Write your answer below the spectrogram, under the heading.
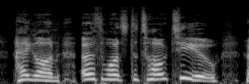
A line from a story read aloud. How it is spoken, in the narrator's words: Hermione screamed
